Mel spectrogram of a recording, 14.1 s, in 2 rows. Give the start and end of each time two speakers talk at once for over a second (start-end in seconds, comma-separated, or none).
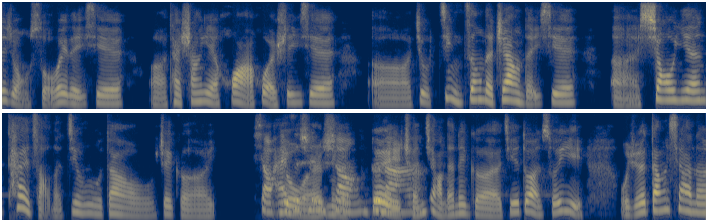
9.8-11.3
